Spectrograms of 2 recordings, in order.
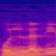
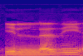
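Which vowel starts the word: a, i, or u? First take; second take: u; i. First: The word begins with a 'u' vowel. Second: The word begins with an 'i' vowel. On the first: "atau ullazi" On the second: "Jangan baca illazi"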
